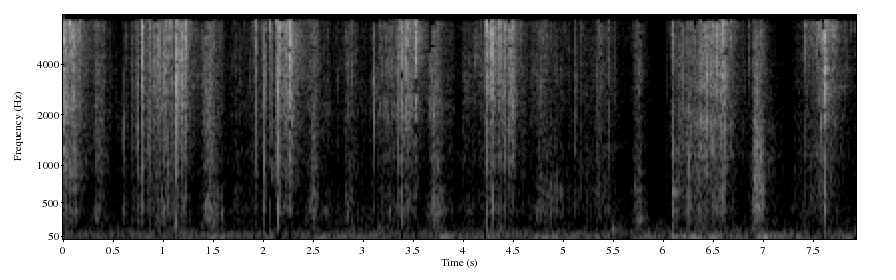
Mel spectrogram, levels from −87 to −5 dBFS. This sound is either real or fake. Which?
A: fake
